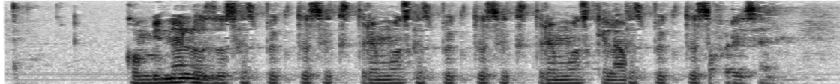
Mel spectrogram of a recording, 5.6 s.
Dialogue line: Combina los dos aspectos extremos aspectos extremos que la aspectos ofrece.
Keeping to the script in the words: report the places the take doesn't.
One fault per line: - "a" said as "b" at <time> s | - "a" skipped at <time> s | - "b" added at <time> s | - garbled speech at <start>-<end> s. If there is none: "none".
none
